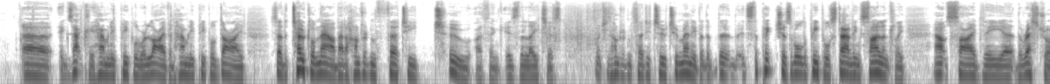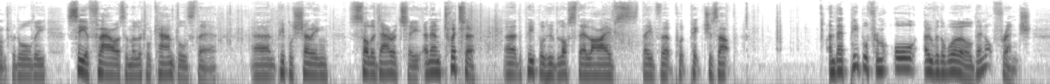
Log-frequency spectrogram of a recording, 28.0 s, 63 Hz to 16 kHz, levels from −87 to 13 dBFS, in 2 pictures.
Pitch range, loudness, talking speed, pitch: 110-135 Hz, -23 LUFS, 210 wpm, 120 Hz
